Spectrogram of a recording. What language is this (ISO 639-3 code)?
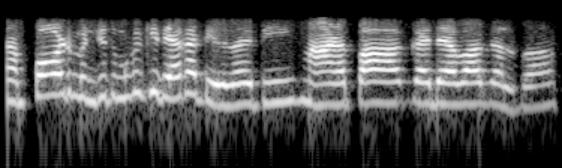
kok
